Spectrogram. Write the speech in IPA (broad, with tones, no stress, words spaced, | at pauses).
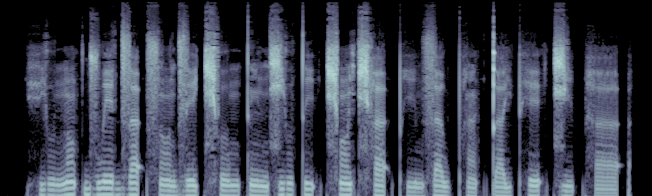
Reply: hju˨˩n̪ɔ̃˦k̚d͡zwe˦d͡za˦ʔ sɔ̃˧d͡ze˧t͡ɕʰo˧m t̪ĩ˨˩n ɕju˥˧t̪i˦ʔ t͡ɕʰɔ̃˦ t͡ɕʰa˦ʔpʰi˨˩msa˥˧w pʰã˨k̚t̪a˧jpʰe˦ʔ t͡ɕi˦p̚ ha˨ʔ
